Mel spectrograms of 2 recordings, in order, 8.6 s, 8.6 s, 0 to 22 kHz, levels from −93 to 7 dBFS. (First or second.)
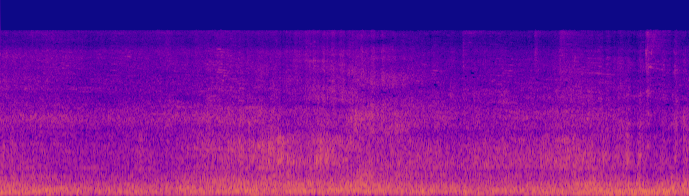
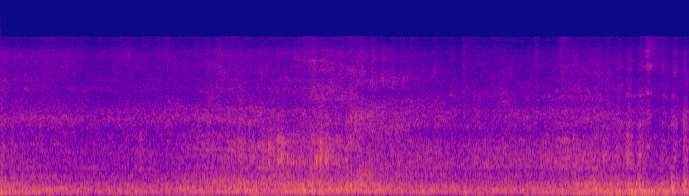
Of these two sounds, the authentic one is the first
